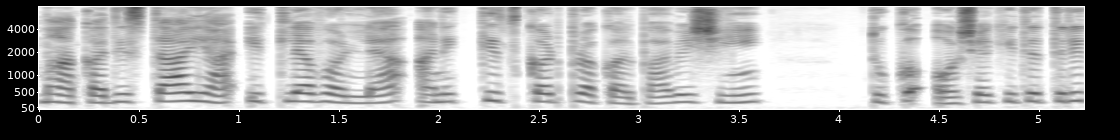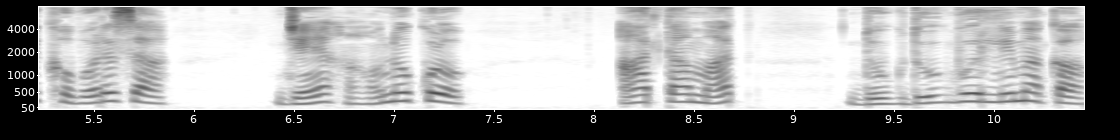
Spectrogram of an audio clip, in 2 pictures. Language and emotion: Goan Konkani, fearful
